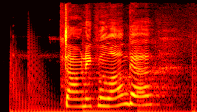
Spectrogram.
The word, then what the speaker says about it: Dominique Malonga: Dominique Malonga, Bienvenue au Courtside Club.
